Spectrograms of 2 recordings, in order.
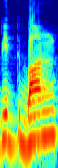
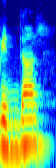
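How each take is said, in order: First: The middle consonant is sounded as a 'b'. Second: The middle consonant is a doubled 'd' sound. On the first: The speaker calls it wrong. "কেউ বলি না" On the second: The speaker calls it right. "বলি বিদ্বান"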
